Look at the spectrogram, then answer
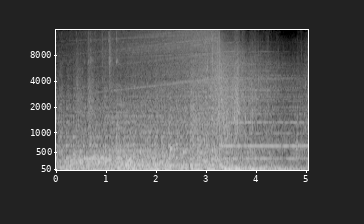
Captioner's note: water burbling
